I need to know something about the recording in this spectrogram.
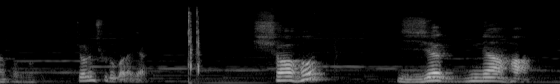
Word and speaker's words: সহযজ্ঞাঃ: চলুন শুরু করা যাক সহ যজ্ঞাহা এখানে বিসর্গ থাকলে হ এর উচ্চারণ হবে আর সেই জন্য এখানে সহযহা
